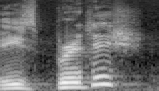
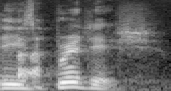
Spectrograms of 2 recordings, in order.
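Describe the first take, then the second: First: Rising tune on British, as a question; teasing Marty with a rising question. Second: Falling tune on British, said as a plain fact; insisting to Marty he's British; flat statement. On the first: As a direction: ask it, lifting British up at the end. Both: Retold or imitated. Arguing over singer's nationality.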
